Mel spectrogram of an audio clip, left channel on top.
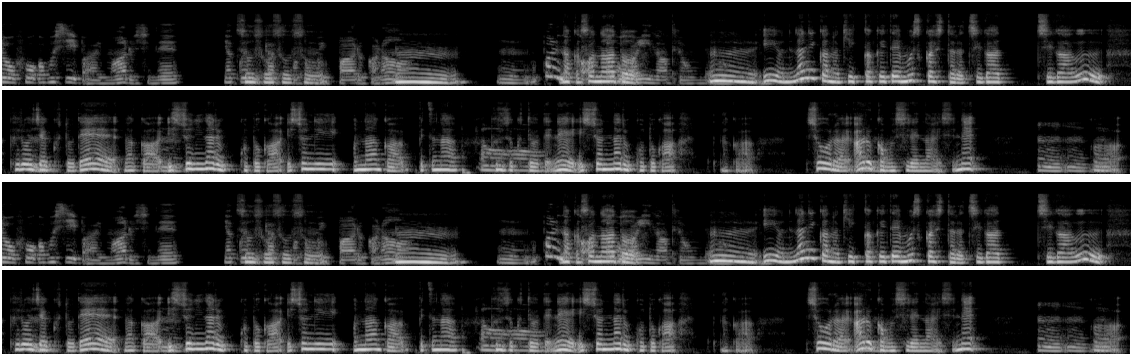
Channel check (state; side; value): identical; both; correlation 1.00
